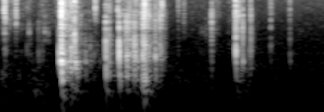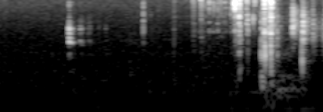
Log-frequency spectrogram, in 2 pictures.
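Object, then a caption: Bar of soap. A utility knife blade carves thin curls from a solid oval green bar of soap held in the palm, scraping and cutting. Crisp, crackly scraping bursts of varying length come in uneven clusters, separated by quiet pauses.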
